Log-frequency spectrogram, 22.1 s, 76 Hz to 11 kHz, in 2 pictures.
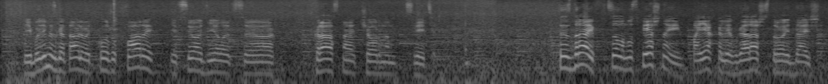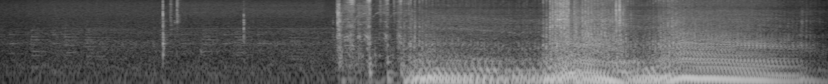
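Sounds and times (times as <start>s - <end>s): starter cranking: 15.5s - 16.7s
engine revving: 15.5s - 22.0s
motorcycle engine running: 16.2s - 22.0s.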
